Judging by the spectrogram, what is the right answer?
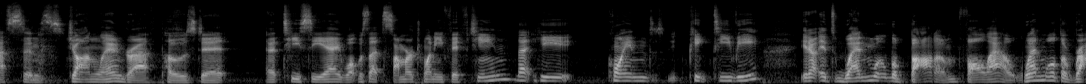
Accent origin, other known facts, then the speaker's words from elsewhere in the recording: Essex County, New Jersey, United States; I'm from Essex County, New Jersey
